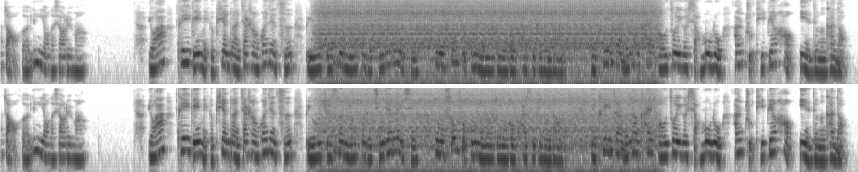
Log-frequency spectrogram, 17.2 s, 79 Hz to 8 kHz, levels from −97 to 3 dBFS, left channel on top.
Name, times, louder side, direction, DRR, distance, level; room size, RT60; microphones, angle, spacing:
voice 1, 0.0-1.7 6.6-6.9 12.2-12.5 16.7-16.8, right 2 dB, 25° right, 0.5 m, -32 dB
voice 2, 2.7-16.8, right 3 dB, 85° right, 0.6 m, -28 dB
Car / Engine, 6.2-13.3, left 2 dB, 30° left, 0.8 m, -29 dB
3.8 x 2.9 x 2.5 m
head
